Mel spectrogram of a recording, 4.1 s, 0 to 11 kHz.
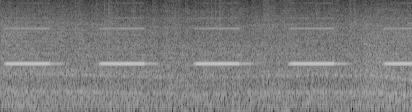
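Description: Reversing alarm on a truck in Euro Truck Simulator 2 while it backs in: a steady series of loud, evenly spaced electronic beeps, about one every second, over a constant low engine rumble, with no voices.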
